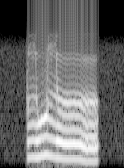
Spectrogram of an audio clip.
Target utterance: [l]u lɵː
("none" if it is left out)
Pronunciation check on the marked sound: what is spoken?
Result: l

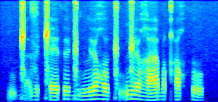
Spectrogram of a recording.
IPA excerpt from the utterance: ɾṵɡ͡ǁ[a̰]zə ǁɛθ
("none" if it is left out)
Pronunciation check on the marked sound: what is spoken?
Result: a̰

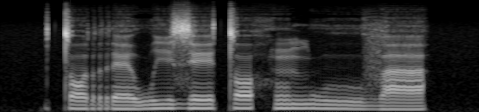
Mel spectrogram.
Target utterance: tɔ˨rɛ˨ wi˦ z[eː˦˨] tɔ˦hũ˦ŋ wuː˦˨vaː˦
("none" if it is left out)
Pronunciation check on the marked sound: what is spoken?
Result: eː˦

